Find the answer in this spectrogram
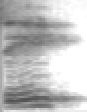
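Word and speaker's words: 士: dài sổ ngang dưới ngắn hơn đọc là Sĩ đọc là s Đọc mạnh ch s s sử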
